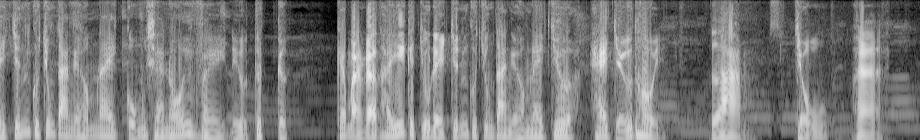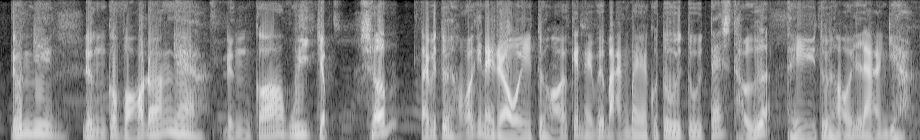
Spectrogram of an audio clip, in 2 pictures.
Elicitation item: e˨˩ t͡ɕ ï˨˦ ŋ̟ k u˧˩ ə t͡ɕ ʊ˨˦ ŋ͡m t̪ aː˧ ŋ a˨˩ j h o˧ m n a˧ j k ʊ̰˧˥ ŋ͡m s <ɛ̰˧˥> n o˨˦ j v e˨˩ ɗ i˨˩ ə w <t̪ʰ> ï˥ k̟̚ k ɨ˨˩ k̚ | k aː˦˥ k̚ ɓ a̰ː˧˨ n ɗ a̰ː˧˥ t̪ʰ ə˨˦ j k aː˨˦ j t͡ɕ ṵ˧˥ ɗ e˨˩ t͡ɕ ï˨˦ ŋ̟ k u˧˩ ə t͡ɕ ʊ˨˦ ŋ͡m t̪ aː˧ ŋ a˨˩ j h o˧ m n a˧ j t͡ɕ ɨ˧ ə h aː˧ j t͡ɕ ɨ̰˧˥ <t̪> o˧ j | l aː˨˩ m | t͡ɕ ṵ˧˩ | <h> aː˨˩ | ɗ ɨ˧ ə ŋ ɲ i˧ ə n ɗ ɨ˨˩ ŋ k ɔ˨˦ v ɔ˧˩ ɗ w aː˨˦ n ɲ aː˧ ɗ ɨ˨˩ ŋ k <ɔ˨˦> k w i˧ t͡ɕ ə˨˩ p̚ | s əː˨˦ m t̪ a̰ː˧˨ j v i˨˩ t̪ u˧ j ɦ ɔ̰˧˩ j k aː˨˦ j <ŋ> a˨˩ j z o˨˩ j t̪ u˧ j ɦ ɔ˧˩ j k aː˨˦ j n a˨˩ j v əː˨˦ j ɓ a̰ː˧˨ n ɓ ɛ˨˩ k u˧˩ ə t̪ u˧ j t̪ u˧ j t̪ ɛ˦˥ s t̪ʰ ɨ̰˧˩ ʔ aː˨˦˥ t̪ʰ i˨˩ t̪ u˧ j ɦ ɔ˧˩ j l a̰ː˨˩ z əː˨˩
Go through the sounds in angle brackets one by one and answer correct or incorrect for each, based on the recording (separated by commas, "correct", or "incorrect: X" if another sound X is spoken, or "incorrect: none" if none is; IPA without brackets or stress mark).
correct, incorrect: t̪, incorrect: t̪ʰ, correct, correct, incorrect: n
